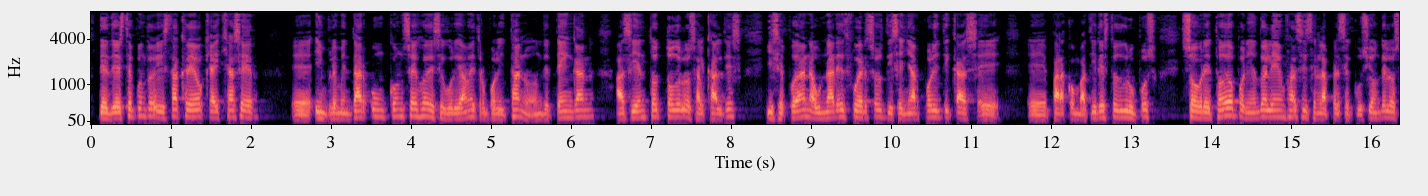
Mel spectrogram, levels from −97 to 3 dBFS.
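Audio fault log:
throughout: noise suppressor applied to music or sounds. The level keeps swelling and sinking by about 5 dB, so the sound pumps and flutters rather than holding steady, and sustained parts and tails thin out while sharp onsets pass through. A speech-oriented noise suppressor is still active, mistaking held tones, ambience and reverberant decay for background noise and pulling them down. The call microphone path behind it limits the band, with nothing above 8 kHz.
2.03–2.26 s, 6.29–6.52 s, 8.11–8.46 s, 11.35–11.73 s, 13.30–13.57 s: sound cut by the noise suppressor. In each window the sound suddenly ducks by about 17 to 18 dB, a hollow dip of a fifth to a third of a second where the sustained or fading material is cut short. The suppressor briefly classed this content as noise and attenuated it far harder than the surrounding audio, which is why steadier portions sink while transients survive.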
